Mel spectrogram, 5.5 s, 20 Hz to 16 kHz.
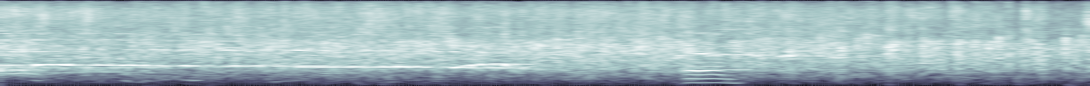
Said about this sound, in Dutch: En dat is dit boek. Deel 2 alweer. Ja. Van de verwarde cavia. Klopt. Ja, dat is een applaus.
